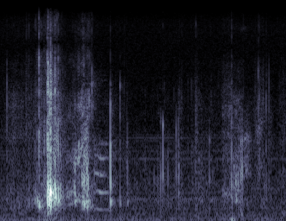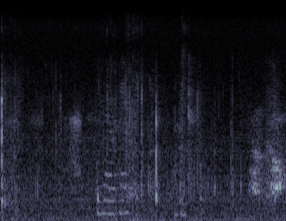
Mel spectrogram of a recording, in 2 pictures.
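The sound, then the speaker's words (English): A dog barks sharply once or twice near the start, followed by scattered softer noises and bits of voices talking quietly. “I think she heard the dog barking.”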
